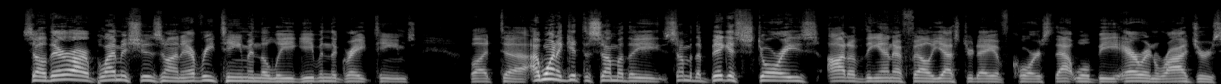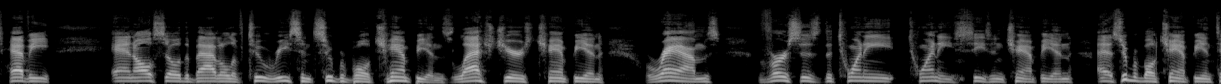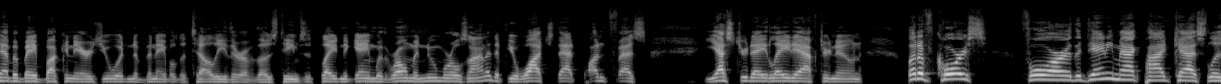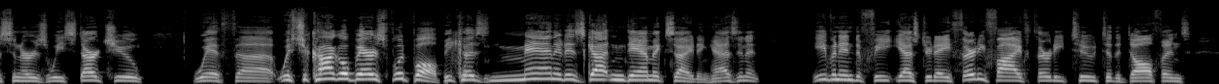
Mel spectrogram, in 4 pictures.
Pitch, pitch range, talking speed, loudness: 155 Hz, 140-185 Hz, 165 wpm, -23 LUFS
